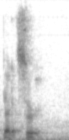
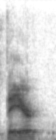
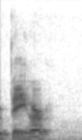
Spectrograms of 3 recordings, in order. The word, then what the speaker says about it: Bexar: Well, it reads Bexar, B-E-X-A-R. But okay. For some reason, the X is pronounced as an A, so it's Bear. Bear okay. Or Behar.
